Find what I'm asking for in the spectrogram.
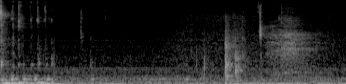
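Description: Fingers tap out a short burst of keystrokes on a computer keyboard, entering a password into a login box; the quick, light clicks come close and clear with no one speaking.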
